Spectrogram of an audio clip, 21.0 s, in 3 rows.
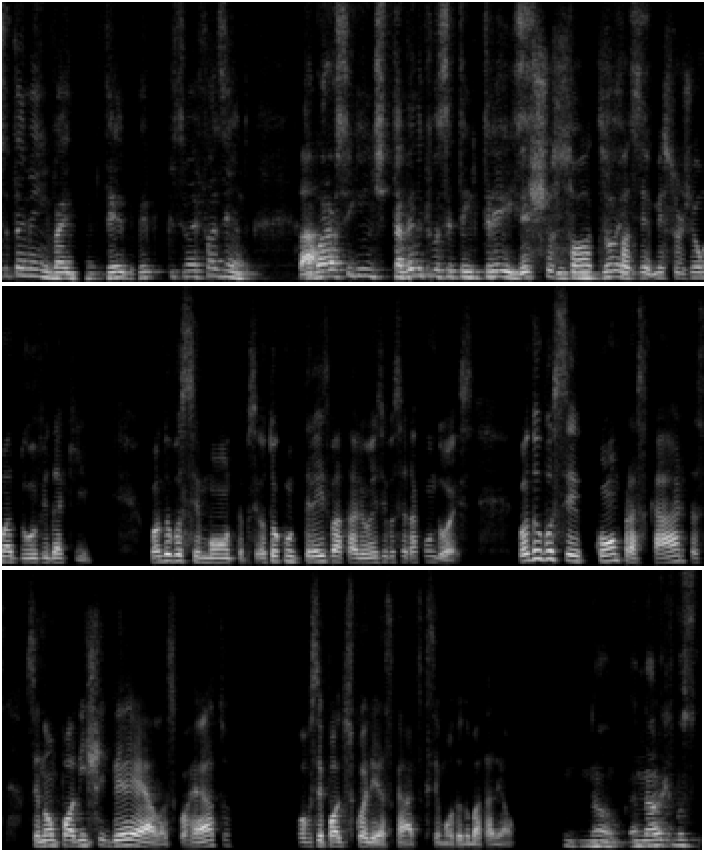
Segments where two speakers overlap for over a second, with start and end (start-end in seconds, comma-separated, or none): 5.1-6.6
